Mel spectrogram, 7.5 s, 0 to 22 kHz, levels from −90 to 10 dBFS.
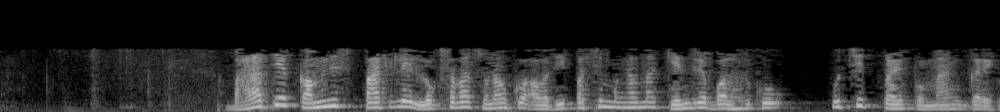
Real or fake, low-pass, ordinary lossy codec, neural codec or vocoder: real; 3.6 kHz; Opus, 64 kbps; none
